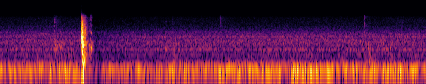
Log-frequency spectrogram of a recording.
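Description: Steady low background hum from the recording, with a single sharp mouse click about a second in.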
